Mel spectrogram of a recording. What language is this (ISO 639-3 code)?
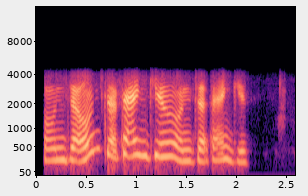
nep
